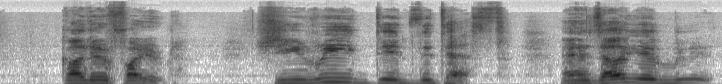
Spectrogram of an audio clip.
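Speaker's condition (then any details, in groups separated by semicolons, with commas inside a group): Cerebral palsy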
